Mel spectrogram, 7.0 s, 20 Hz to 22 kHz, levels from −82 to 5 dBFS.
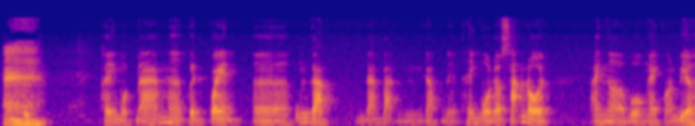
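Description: Speech suppressed in double talk, from 0.0 to 0.47 s: the speech dips sharply, by around 20 dB at its deepest, over roughly 300 ms in all. This is likely an echo canceller that, with both sides talking, couldn't separate the talker from loudspeaker echo and attenuated everything.

Echo leak, from 0.7 to 0.89 s: a faint delayed copy of the speech, arriving 217 ms behind the original and sitting very low, some 35 dB under the speech. The likely cause is a far-end echo canceller letting residual loudspeaker pickup through, which is then sent back.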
